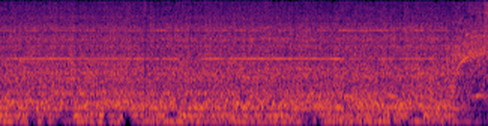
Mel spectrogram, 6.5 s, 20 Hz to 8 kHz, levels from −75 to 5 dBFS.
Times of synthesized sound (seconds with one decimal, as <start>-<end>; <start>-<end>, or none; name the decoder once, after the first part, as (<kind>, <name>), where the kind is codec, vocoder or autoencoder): none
